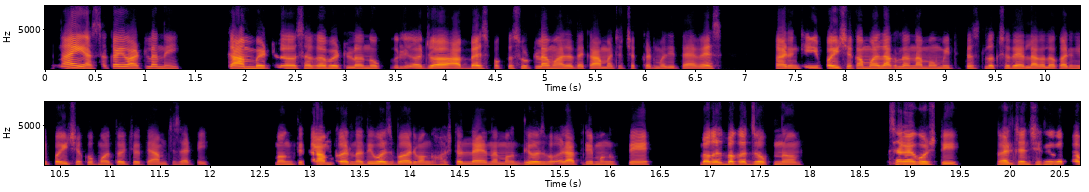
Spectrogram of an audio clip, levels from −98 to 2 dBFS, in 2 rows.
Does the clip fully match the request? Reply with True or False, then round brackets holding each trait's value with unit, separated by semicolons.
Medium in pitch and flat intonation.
True (170 Hz; 1.8 semitones)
